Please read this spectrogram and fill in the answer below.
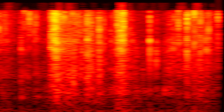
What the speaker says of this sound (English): I'm just going to fold the sleeve pattern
